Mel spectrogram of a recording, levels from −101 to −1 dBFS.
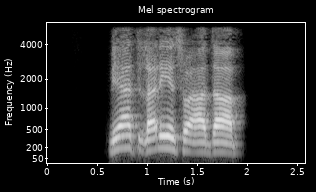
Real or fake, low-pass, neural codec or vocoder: fake; 5.4 kHz; codec, 24 kHz, 0.5 kbps, DualCodec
